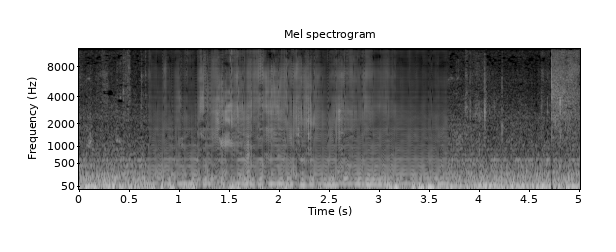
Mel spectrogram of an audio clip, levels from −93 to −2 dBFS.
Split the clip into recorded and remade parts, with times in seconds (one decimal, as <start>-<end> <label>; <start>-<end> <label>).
0.0-0.7 recorded; 0.7-3.7 remade; 3.7-5.0 recorded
